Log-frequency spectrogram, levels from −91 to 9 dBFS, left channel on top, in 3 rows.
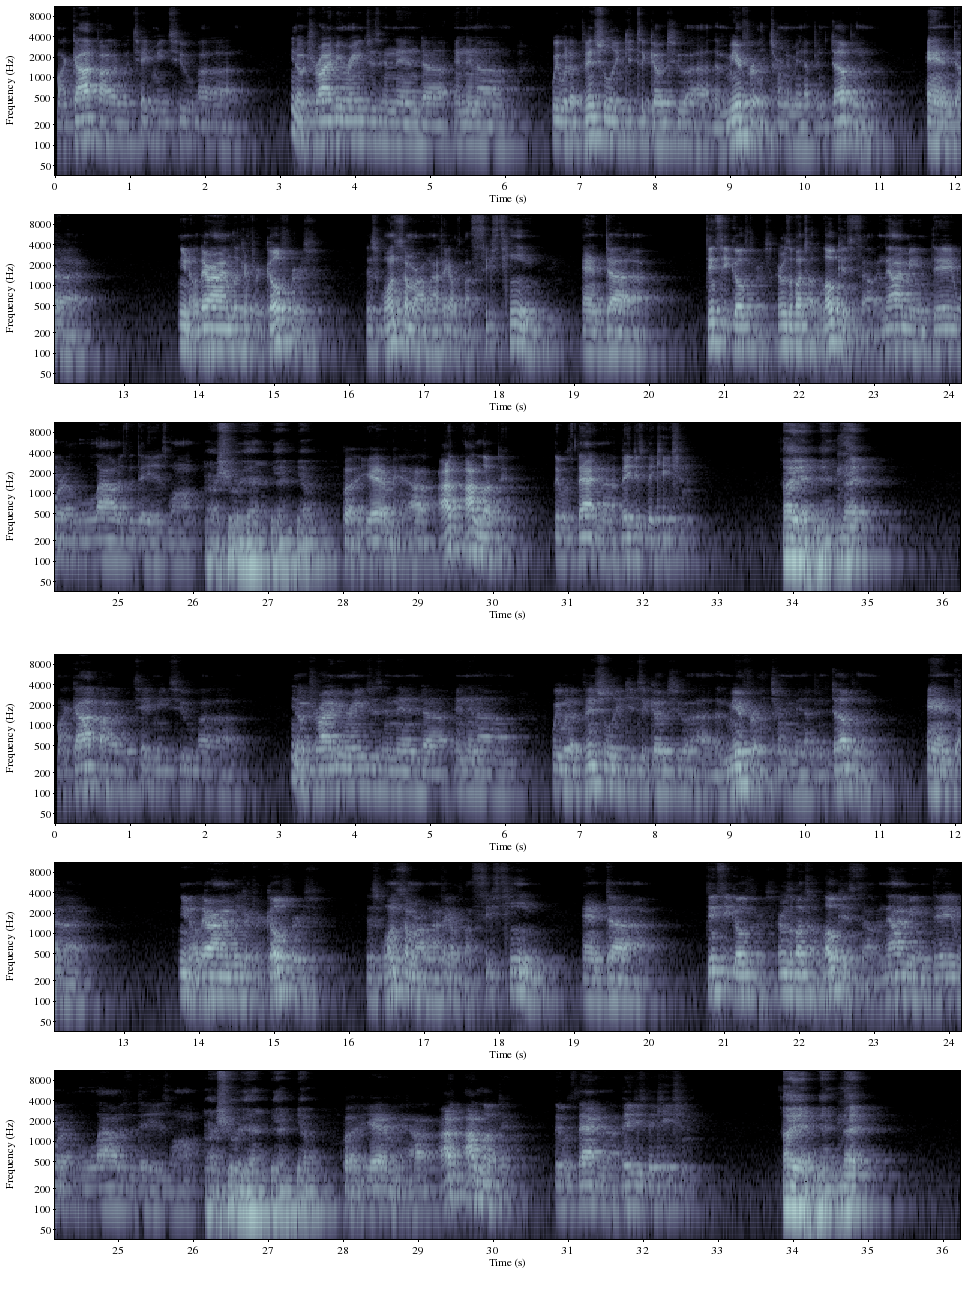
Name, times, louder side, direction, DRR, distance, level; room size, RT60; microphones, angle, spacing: voice 1, 0.0-2.4 3.1-6.0 6.6-10.9 11.6-12.4 13.7-15.5 16.2-18.5 19.1-19.9 20.8-26.0 28.0-30.2 30.8-32.6 34.6-34.8, left 2 dB, 60° left, 4 dB, 0.5 m, -28 dB
voice 2, 26.1-27.5 33.8-34.8, right 1 dB, 30° right, -2 dB, 0.9 m, -26 dB
3.4 x 3.0 x 3.8 m, 0.95 s
head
